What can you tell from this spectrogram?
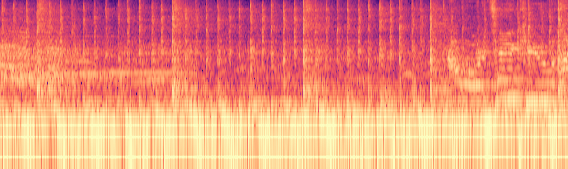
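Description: Live rock drum kit being played hard, bass drum and snare hits driving a loud, continuous pattern with cymbals on top. A few sliding pitched tones rise and fall near the end.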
